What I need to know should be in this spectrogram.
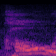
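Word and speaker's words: כל: Oh, and Kol is another example of a Kametz Hatuf. Yeah, okay. Kol, it always says Kol.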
